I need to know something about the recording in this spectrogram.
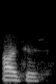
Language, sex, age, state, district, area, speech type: Nepali, female, 30-45, West Bengal, Jalpaiguri, rural, conversation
